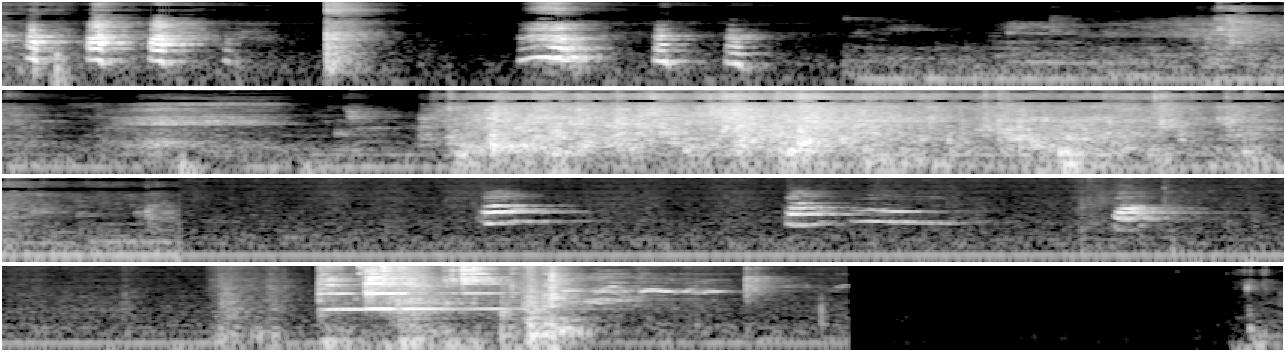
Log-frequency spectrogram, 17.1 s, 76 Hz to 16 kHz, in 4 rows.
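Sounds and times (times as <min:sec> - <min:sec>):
low steady hum: 0:00.8 - 0:15.6
water rushing in a bathtub: 0:05.6 - 0:09.2
cat meowing: 0:11.2 - 0:12.6.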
